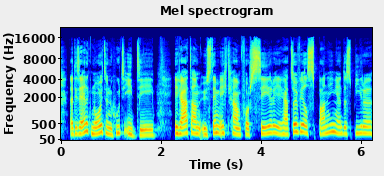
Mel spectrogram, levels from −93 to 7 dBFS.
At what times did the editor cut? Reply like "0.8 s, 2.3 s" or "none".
4.6 s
